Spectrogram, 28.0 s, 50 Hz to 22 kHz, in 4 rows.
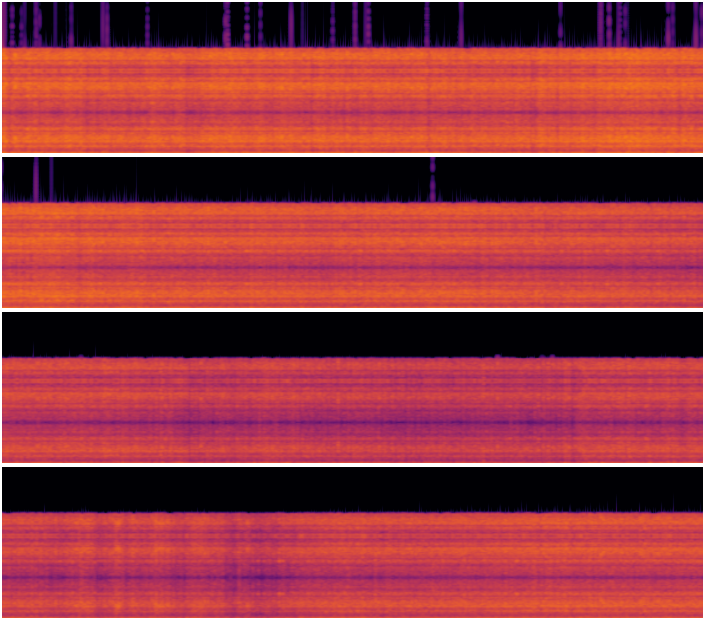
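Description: Honda Forza 125 scooter on the move, its single-cylinder engine running under loud wind rush and buffeting on the handlebar-mounted microphone. The noise eases for a stretch in the middle, then picks up again.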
